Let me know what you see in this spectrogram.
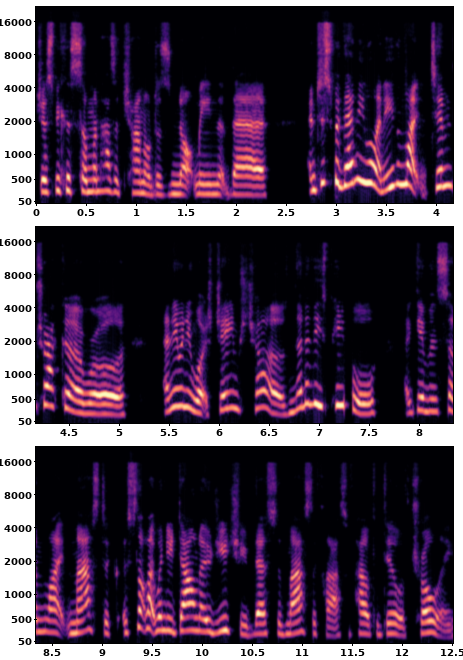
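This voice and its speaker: A woman's high-pitched voice at a very fast pace, with very wide pitch swings and a dry, close sound with no echo. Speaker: YouTuber. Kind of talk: casual chat.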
